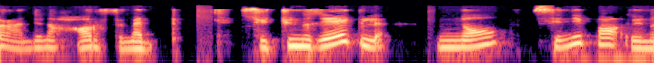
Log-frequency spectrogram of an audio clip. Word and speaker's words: règle: règle، ولازم أمد شوية في الحرف ده لأن الأو عليها أكسون غاف، والأكسون غاف ده بيعتبر عندنا حرف مد. c'est une règle، non ce n'est pas une règle.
